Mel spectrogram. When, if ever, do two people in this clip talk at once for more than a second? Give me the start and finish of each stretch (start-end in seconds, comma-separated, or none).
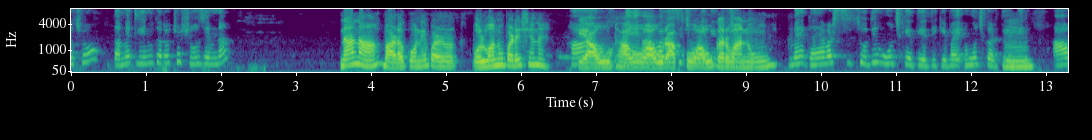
6.7-8.9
